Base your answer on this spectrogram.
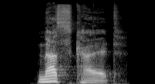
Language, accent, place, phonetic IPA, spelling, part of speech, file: German, Germany, Berlin, [ˈnasˌkalt], nasskalt, adjective, De-nasskalt.ogg
- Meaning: cold and damp; dank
